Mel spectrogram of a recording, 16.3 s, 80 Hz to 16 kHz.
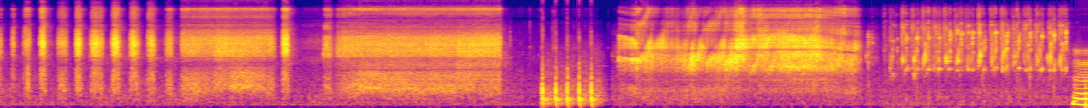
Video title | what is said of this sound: Checking Compression On The 2JZGE Lexus GS300 | that is now opening and closing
